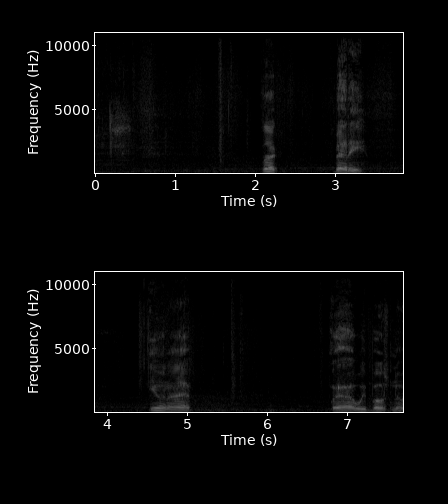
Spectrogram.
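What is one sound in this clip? An older man speaks gravely into a phone, heard close by.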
